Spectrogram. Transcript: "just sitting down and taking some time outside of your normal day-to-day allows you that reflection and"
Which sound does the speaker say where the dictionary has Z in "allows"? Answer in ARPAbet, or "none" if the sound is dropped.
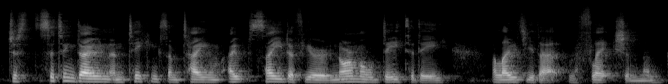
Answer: Z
